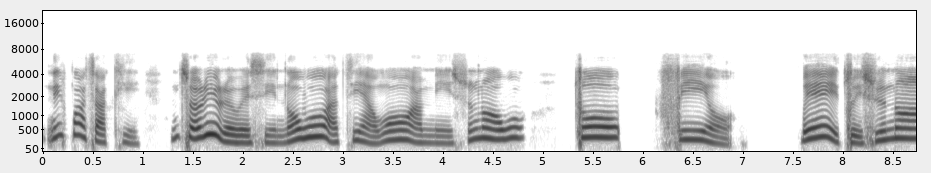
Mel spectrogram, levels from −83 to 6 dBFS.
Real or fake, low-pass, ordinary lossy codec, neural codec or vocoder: fake; 7.2 kHz; none; codec, 16 kHz, 8 kbps, FunCodec, trained on Chinese and English, 25 frames a second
